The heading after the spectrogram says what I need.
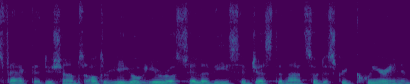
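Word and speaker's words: Rrose Sélavy: Eros c'est la vie, a French name, phonetically sounds like Eros c'est la vie, or in English, Eros, that is life.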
